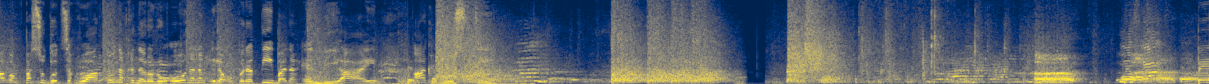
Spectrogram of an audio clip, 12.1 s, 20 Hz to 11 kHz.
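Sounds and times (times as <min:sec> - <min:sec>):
gunshots ringing: 0:00.0 - 0:03.5, 0:04.2 - 0:05.3, 0:06.1 - 0:08.7.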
